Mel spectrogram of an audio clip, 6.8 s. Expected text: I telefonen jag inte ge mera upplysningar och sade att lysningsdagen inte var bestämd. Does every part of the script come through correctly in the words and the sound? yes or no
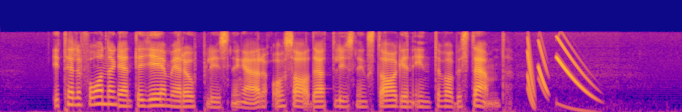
no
